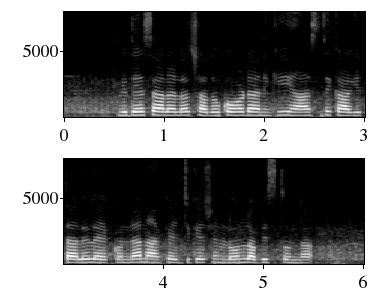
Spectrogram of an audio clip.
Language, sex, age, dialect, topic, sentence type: Telugu, female, 18-24, Utterandhra, banking, question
